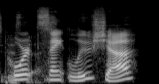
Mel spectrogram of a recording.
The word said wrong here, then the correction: Port St. Lucie: What? Port St. Lucie? – Lucy, yeah. Spelled like Lucia.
